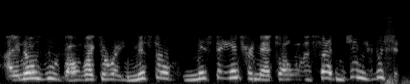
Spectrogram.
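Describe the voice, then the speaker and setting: A man's voice: very high voice, quick pace, husky, phone-quality sound. A man voicing a pushy older male talent agent who calls in to nag and scold, bossy and repeating the listener's name constantly. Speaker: caller. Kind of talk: improvised comedy bit.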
